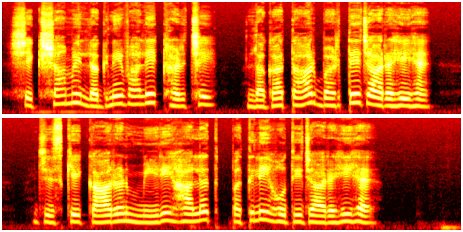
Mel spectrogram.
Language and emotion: Hindi, sad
